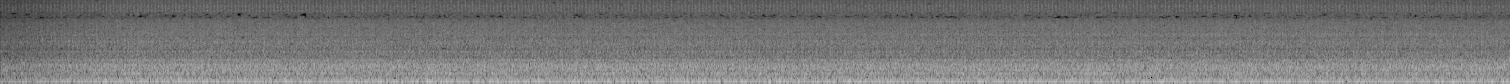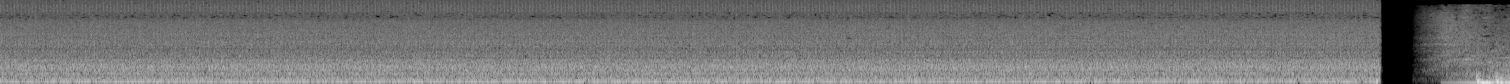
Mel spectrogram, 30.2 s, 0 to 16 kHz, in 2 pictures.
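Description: A 2021 Kia Seltos's four-cylinder petrol engine idling steadily with the hood open. The sound cuts off abruptly near the end.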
